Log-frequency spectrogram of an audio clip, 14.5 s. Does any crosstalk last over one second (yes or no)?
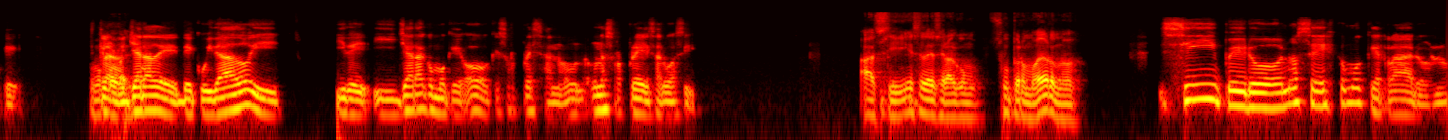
no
